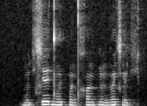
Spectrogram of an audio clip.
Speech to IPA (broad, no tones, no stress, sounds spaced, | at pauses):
b ɐ̃ ç ɬ ɛ d õ ɪ̯ p ɐ̃ d χ ɐ̃ ɡ ɠ ə̃ ɡ ɐ̃ ɕ ɐ̃ ç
